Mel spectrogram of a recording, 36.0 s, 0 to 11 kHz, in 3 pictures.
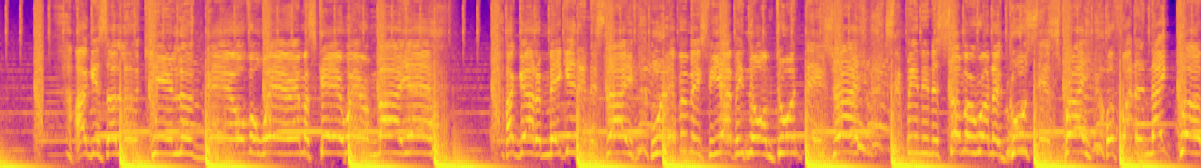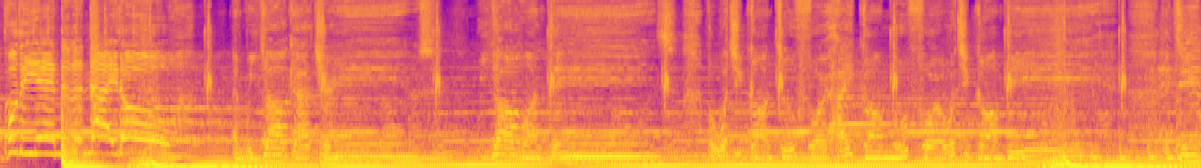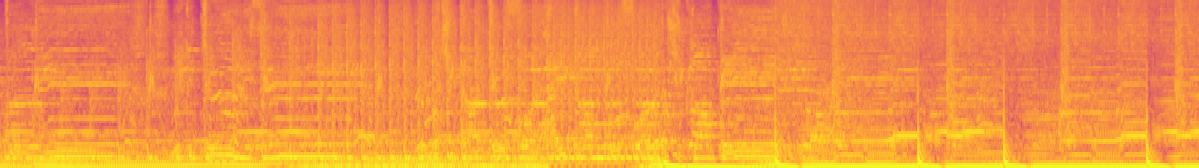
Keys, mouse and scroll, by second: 0.0 click, 1.4 click, 2.9 click, 3.8 click, 5.6 click, 6.8 click, 7.7-8.0 shift+drag, 10.4 click, 11.0 shift+click, 12.1 ctrl+j, 12.6-13.0 scroll down 2, 13.5-14.2 middle drag, 13.5-14.2 scroll down 2, 14.9 r, 15.6 x, 18.0 click, 18.7 r, 19.1 x, 22.2 click, 22.5 middle click, 24.2 g, 24.6 x, 26.6 click, 26.9 middle click, 28.3 g, 28.6 z, 29.8 click, 30.6 g, 31.0 x, 32.5 drag, 33.0-33.5 middle drag, 33.8-34.3 shift+middle drag.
